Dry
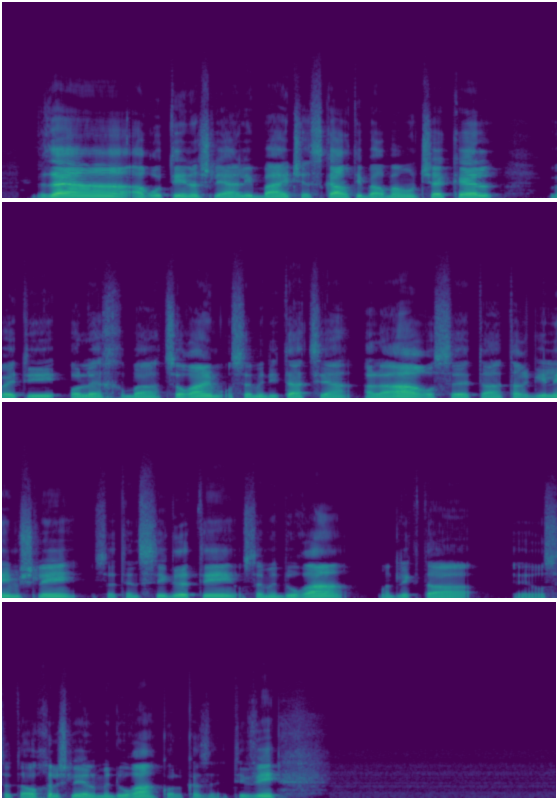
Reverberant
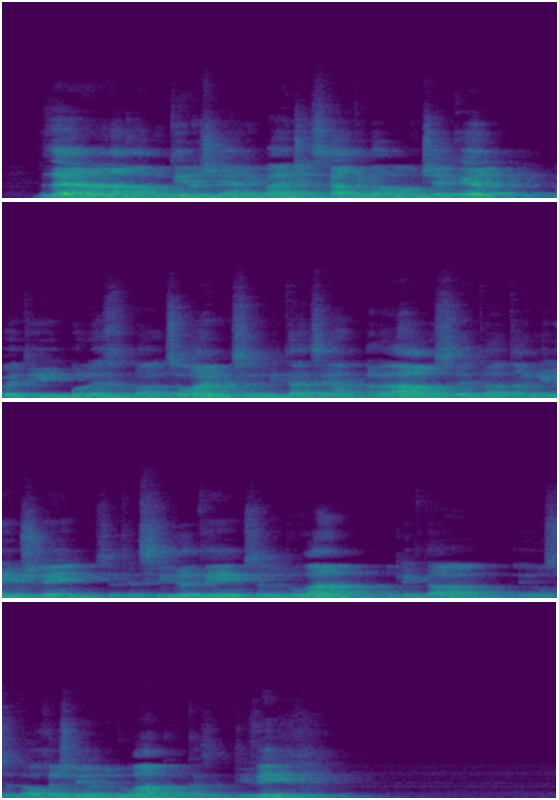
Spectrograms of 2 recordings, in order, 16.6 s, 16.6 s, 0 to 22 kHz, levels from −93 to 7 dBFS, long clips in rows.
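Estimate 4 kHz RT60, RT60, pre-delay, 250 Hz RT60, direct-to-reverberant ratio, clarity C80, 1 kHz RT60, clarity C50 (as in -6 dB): 0.80 s, 1.2 s, 5 ms, 1.4 s, -7.5 dB, 3.5 dB, 1.1 s, 1.0 dB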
